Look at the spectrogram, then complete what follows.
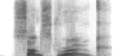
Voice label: "sunstroke", British

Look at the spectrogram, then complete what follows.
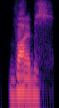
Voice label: "vibes", American

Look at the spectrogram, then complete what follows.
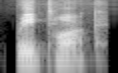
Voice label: "retook", American

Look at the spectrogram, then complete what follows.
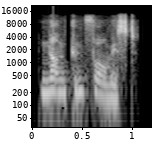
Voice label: "nonconformist", Indian

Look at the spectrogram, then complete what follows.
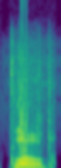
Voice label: "globe", American

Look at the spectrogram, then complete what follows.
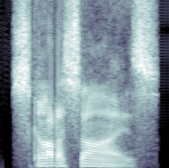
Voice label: "Scotticize", American

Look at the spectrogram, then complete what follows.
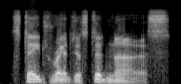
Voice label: "SRN", British

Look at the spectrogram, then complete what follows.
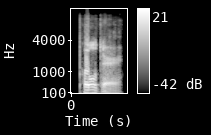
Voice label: "polder", American

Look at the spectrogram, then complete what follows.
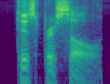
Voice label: "dispersal", American

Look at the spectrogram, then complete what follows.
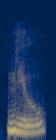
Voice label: "new", Indian

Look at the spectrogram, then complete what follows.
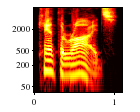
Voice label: "cantharides", American

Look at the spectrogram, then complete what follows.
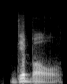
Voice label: "dibble", American

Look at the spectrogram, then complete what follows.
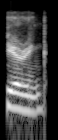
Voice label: "earring", Indian

